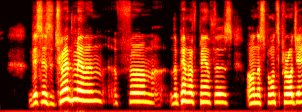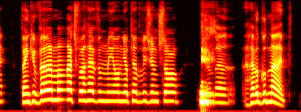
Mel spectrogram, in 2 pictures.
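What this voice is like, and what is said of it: Comedic Borat-style accent impression. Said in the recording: “in your little Borat voice”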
